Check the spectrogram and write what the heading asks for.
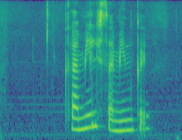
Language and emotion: Russian, neutral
